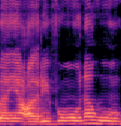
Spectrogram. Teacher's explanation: ہاں پر الٹا پیش آئی، اس کو ایک الف کی مقدار تک کھینچیں گے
